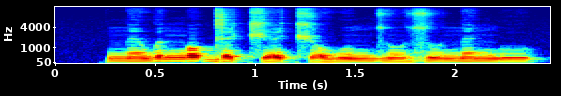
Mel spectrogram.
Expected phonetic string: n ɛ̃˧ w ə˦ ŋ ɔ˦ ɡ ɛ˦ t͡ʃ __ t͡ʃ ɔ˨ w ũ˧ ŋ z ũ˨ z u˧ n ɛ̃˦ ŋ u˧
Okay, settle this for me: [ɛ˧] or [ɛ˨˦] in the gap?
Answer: ɛ˨˦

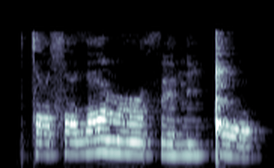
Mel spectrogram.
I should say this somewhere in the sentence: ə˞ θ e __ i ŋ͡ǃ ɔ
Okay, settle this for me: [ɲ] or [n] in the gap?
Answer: n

